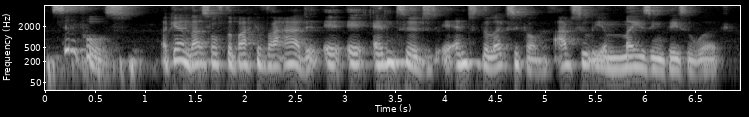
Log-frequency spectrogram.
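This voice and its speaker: A man's voice: fairly high pitch, a little fast, gravelly, warm tone, rough recording. A man speaking as a panel expert at a live event, enthusiastic and rambling with restarts. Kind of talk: casual panel talk. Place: event venue with live audience.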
